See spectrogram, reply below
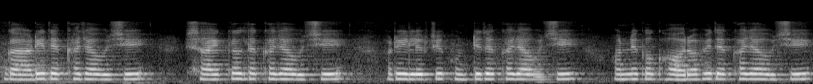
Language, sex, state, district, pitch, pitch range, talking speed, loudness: Odia, female, Odisha, Khordha, 245 Hz, 235-250 Hz, 80 wpm, -14 LUFS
